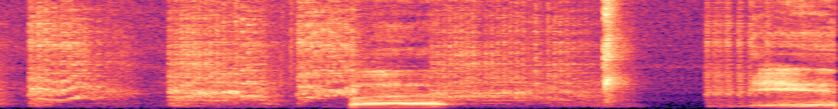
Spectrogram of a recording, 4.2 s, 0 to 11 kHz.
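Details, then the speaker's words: Stamina InMotion E1000 mechanical elliptical trainer with slight rust visible on a bearing: loud squealing, growling groans with each stride, pitch sliding over scraping; a rod is rubbing against the wheel. "pretty objectionable and it's growling"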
